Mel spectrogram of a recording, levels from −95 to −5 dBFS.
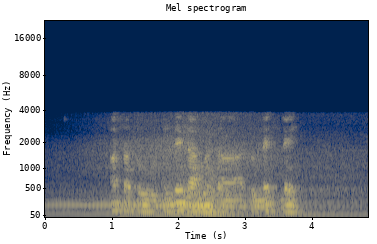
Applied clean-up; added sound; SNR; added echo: none; Car passing by / Engine / Truck; 5 dB; reverberation time 0.3 s.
